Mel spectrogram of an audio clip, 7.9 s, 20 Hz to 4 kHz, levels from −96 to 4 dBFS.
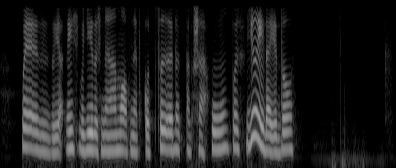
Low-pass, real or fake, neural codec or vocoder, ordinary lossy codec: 3.6 kHz; fake; autoencoder, 48 kHz, 32 numbers a frame, DAC-VAE, trained on Japanese speech; Opus, 64 kbps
